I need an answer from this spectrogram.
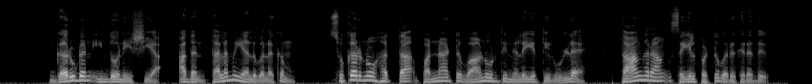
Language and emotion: Tamil, neutral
